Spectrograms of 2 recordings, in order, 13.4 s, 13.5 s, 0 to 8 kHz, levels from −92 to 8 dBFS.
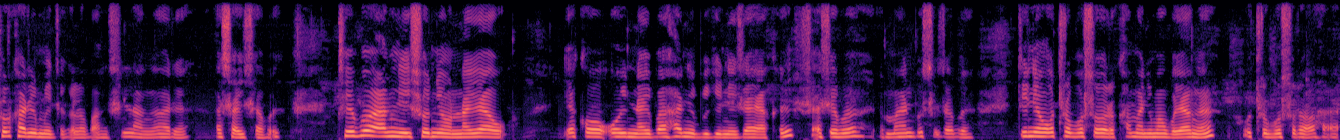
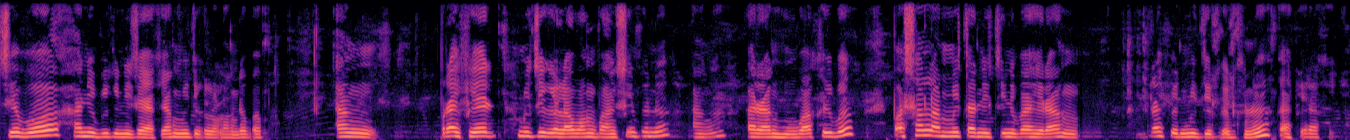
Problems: none marked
